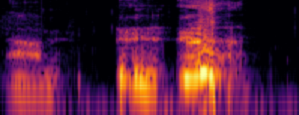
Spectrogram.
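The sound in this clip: Throat clearing and coughing from pumpkin seeds caught in the throat: a voiced, groaning rasp, then a few rough, noisy hacking bursts of moderate loudness.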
